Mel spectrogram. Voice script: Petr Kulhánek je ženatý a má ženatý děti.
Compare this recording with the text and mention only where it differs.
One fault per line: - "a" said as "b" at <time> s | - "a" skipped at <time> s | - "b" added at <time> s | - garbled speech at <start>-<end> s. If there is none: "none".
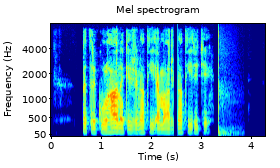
none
